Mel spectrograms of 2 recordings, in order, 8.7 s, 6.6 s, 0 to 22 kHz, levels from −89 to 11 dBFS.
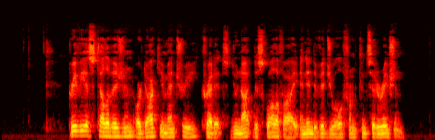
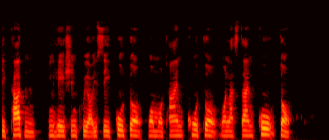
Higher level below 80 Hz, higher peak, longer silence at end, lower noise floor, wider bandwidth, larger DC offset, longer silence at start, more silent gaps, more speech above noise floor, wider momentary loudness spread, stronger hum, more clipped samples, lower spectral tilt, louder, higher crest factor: first, -48 dBFS vs -68 dBFS; first, -6 dBFS vs -16 dBFS; about the same, 0.65 s vs 0.75 s; second, -71 dBFS vs -81 dBFS; second, 10.5 kHz vs 12 kHz; neither; first, 1.4 s vs 0.05 s; neither; about the same, 50 dB vs 48 dB; about the same, 8 LU vs 9 LU; neither; neither; about the same, -6 dB/octave vs -6.5 dB/octave; first, -22 LUFS vs -34 LUFS; about the same, 18 dB vs 20 dB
